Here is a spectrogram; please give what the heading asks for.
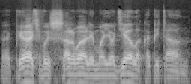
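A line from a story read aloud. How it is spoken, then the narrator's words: Angry muttering. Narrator (Russian): пробурчал он злобно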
